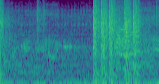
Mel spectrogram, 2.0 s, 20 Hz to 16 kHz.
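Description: Assault rifle fire in Dead Rising 2: Off The Record, a sudden close burst of rapid shots in the second half over a low game background.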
